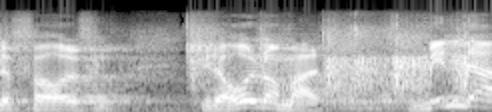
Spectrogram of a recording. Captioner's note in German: Beifall bei der FDP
